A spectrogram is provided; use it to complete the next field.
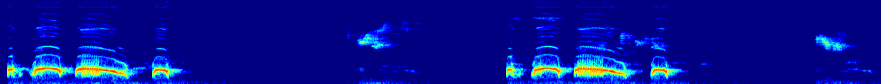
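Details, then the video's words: Spotted dove song as a lure for pet doves, 'ngalas' style: two matching phrases about five seconds apart, each of four or five hoarse coos with a longer falling middle note, and faint chirps from other birds between them. "Suara Burung Tekukur Ini Pancingan Tekukur Gacor Suara Ngalas"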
